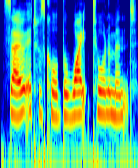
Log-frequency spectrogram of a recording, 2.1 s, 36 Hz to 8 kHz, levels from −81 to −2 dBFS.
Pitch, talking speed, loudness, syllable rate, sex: 205 Hz, 200 wpm, -17 LUFS, 5.6 syllables/s, female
